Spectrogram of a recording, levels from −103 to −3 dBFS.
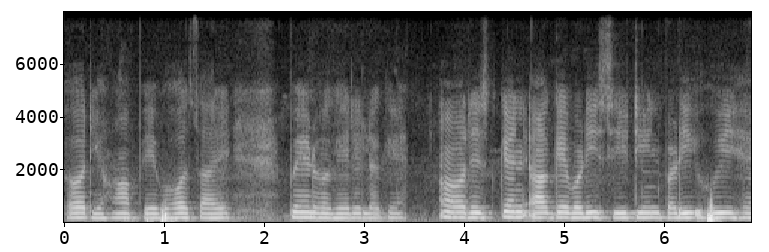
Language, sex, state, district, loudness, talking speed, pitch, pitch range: Hindi, female, Uttar Pradesh, Lalitpur, -22 LUFS, 150 wpm, 190 Hz, 180-195 Hz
